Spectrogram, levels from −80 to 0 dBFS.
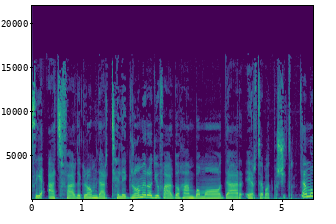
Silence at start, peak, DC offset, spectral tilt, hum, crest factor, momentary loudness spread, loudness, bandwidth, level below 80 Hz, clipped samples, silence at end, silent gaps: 0 s; -4 dBFS; 0.1%; -5 dB/octave; none; 14 dB; 6 LU; -18 LUFS; 16.5 kHz; -42 dBFS; under 0.1%; 0 s; none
